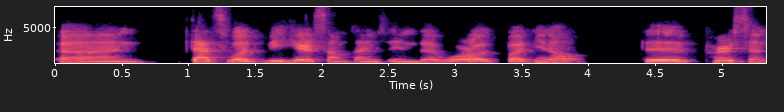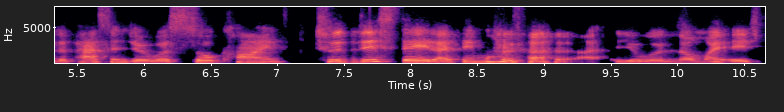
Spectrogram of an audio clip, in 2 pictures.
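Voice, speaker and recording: A woman in her forties co-hosting a Buddhist webinar, telling stories with frequent light laughs. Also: low voice. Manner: warm storytelling with frequent laughs. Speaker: co-host of a Buddhist talk. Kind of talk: dharma talk webinar.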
